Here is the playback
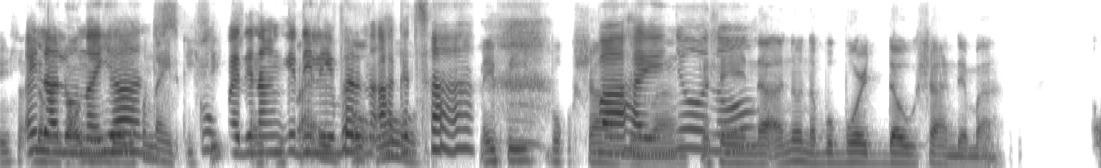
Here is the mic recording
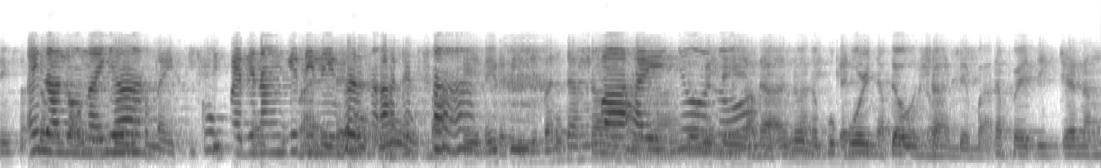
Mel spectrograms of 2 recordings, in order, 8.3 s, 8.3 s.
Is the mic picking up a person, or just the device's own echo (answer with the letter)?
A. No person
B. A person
B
